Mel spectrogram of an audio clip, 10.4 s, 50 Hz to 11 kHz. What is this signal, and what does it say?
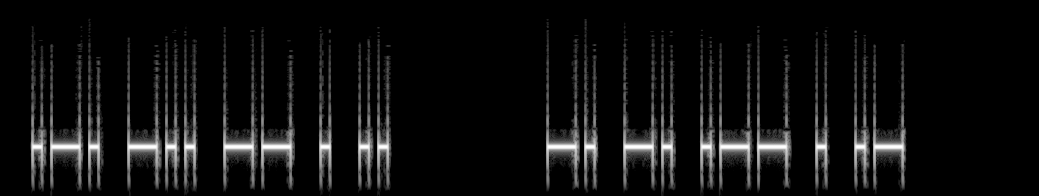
Morse code, heard as a keyed tone, about 12 wpm, 800 Hz. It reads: RDMEI NNWEA
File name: CW / DET / 1 3 1500C S B 12wpm 2828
